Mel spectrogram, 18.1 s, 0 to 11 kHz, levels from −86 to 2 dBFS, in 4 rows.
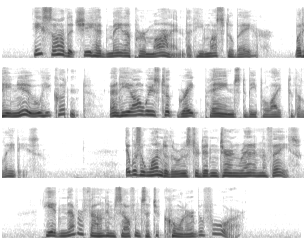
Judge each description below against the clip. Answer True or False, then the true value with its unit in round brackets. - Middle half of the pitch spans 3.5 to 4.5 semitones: False (5.1 semitones)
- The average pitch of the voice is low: False (155 Hz)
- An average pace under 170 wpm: False (175 wpm)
